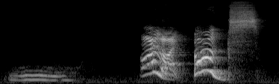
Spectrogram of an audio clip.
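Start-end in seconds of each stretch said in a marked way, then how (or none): 1.4-2.7 kiwi bird voice. Acted. Voicing Eddie Kiwi in the book.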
